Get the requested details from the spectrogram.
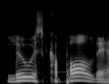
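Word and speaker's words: Lewis Capaldi: men Lu Luis Capaldi? Capaldi? – Du lyckades uttala det superfel. Louis Capaldi heter han. Capaldi, ja exakt.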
